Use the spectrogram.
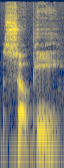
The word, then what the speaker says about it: Sophie: the untrained eye it's Sophie SOP hy is how you spell it but she's Cambodian and in Cambodia they don't have a soft pH oh so in reality our name is pronounced soapy I thought it's gonna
